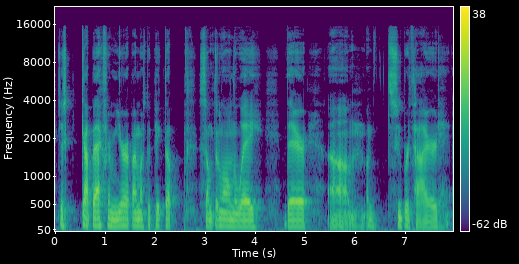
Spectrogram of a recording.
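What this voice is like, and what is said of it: Hoarse, nearly lost voice. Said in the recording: “You might be able to tell I kind of have lost my voice.”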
